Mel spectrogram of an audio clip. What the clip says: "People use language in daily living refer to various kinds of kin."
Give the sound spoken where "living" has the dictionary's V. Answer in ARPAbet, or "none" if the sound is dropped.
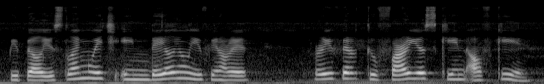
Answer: F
